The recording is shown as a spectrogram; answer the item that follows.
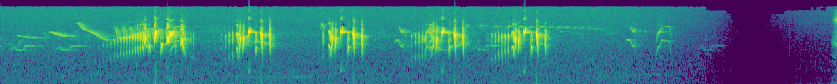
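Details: In Argentina, a Greater Wagtail-Tyrant gives five loud, scratchy chattering bursts, high-pitched and roughly one per second, with soft short notes before and after.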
